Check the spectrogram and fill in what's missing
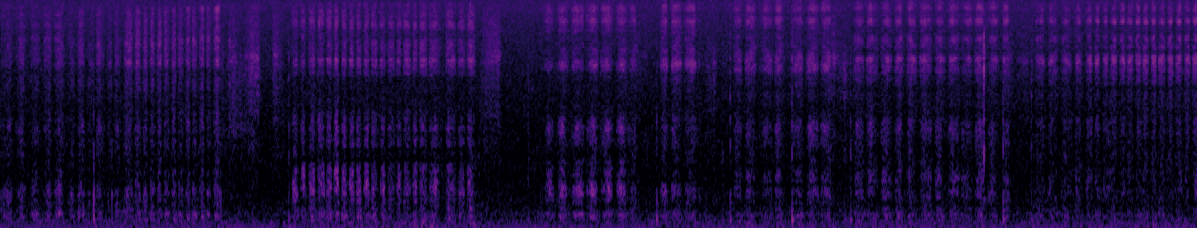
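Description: A hand with painted nails scratches lines onto a tan toned-paper sketchbook page with a green colored pencil. Quiet, continuous dry scratching strokes with a bright, papery texture run over a steady low hum, with brief pauses between bursts of drawing.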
